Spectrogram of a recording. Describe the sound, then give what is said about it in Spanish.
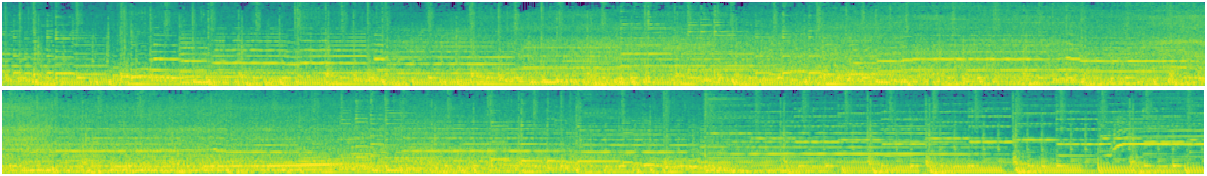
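A car starts and drives off at high speed, a loud, continuous engine roar that fills the whole stretch without a break. “Por fin consiguen arrancar el coche y escapan de la zona a gran velocidad.”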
